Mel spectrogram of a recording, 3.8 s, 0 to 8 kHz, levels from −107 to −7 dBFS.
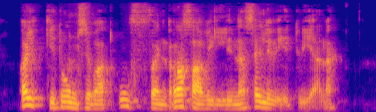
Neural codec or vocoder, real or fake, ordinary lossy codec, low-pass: codec, 16 kHz, 4.8 kbps, FACodec; fake; MP3, 48 kbps; 7.2 kHz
